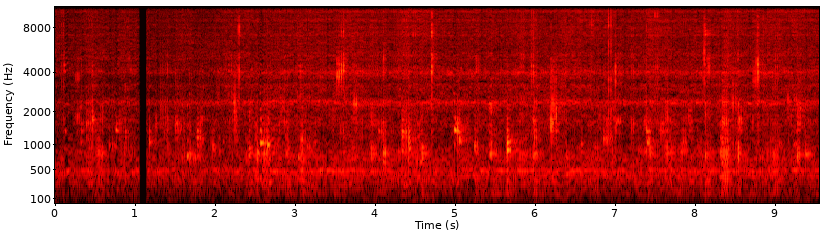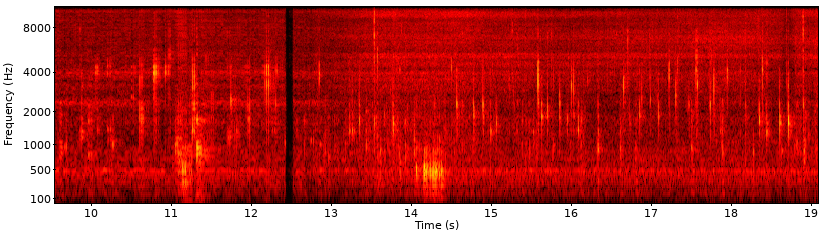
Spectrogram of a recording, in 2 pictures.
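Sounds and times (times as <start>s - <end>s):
water bubbling: 14.0s - 14.5s.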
